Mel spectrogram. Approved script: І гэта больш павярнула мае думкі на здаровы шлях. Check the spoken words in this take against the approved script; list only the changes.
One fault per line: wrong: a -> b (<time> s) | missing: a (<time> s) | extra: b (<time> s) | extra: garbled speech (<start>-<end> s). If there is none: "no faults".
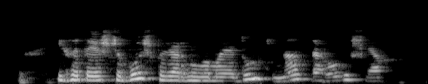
extra: яшчэ (1.0 s)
